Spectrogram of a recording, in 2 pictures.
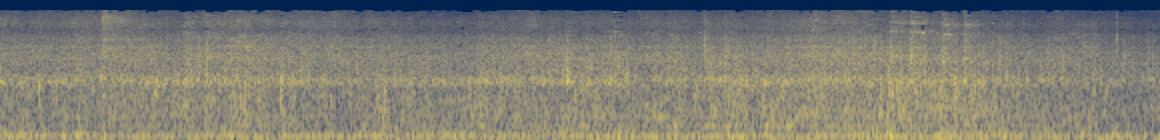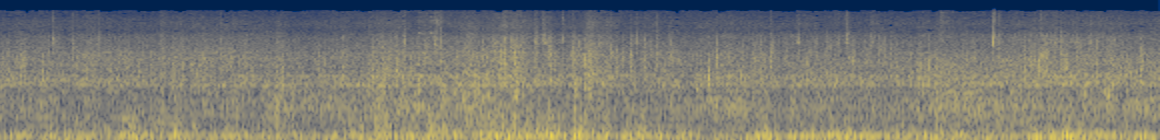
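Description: Amrit Bharat Express passenger train running along the track: a steady rolling noise of wheels on rails, with small clicks and rattles.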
